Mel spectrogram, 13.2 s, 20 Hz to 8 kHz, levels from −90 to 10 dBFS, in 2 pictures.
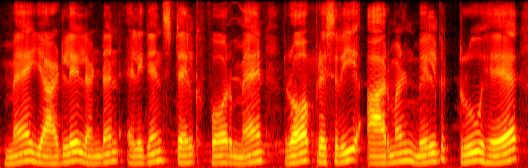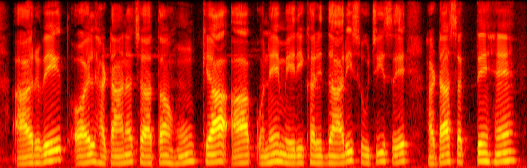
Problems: constant background noise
